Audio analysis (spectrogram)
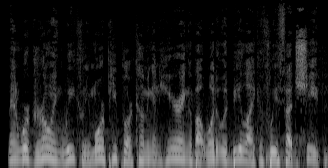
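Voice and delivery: high, loud, gushing excitement; hammed-up, breathless-with-enthusiasm rambling; over-eager report. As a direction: act out a hyped kid proudly reporting back. Acts Zach excitedly reporting to Jesus.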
